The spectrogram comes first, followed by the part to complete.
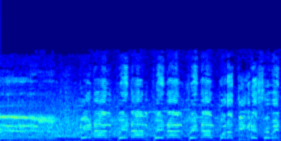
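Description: A man's voice on the broadcast: one long falling call, then quick repeated syllables, over steady background noise.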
